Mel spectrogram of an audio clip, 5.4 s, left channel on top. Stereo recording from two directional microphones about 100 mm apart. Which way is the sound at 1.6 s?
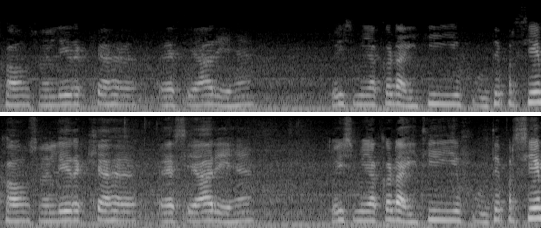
55° right (ahead or behind).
